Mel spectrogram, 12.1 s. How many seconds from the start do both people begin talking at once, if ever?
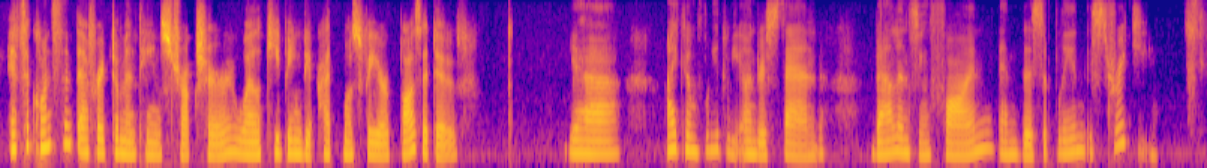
none

